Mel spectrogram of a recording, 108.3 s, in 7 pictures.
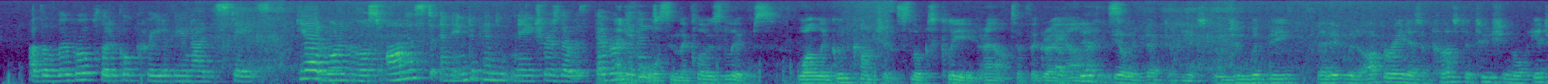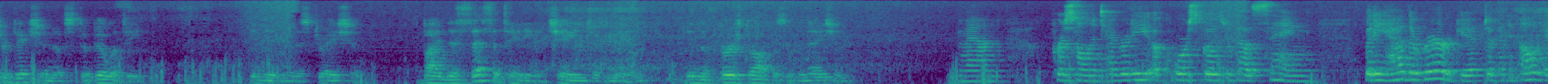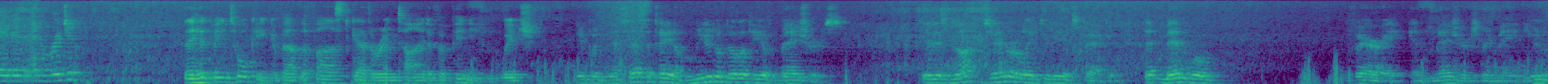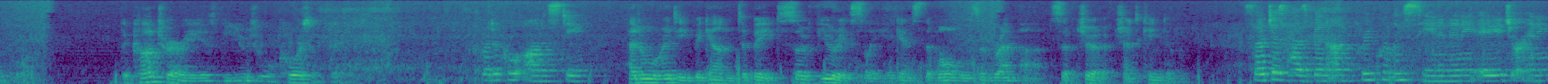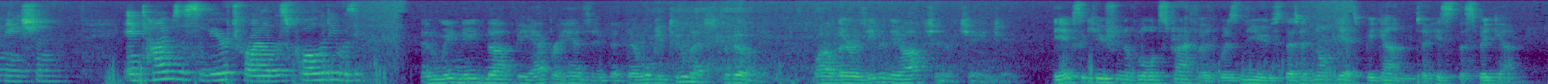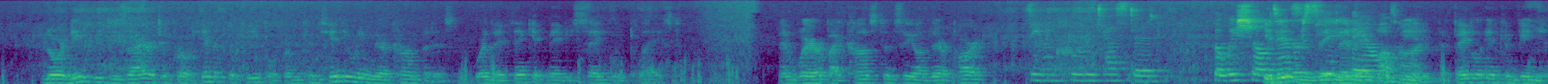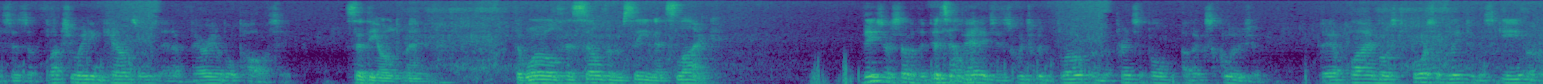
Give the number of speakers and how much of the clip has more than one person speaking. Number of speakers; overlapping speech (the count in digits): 3, about 4%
